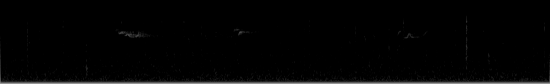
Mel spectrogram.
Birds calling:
Hawaii Akepa (Loxops coccineus)

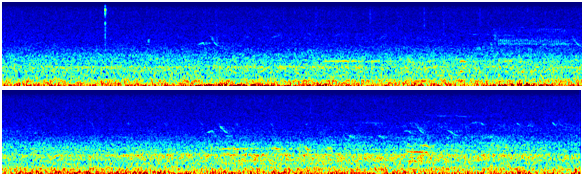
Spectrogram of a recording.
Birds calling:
Red-winged Blackbird (Agelaius phoeniceus)
American Goldfinch (Spinus tristis)
Canada Goose (Branta canadensis)
Baltimore Oriole (Icterus galbula)

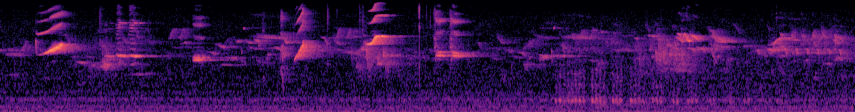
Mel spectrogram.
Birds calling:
Iiwi (Drepanis coccinea)
Hawaii Akepa (Loxops coccineus)
Hawaii Creeper (Loxops mana)

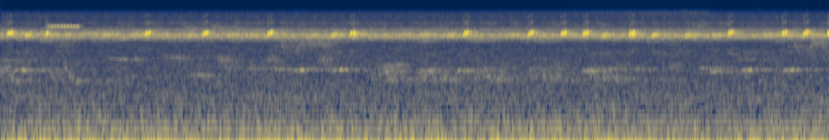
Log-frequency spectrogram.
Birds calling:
Thrush-like Wren (Campylorhynchus turdinus)
Hauxwell's Thrush (Turdus hauxwelli)
White-throated Toucan (Ramphastos tucanus)
Black-capped Becard (Pachyramphus marginatus)
Screaming Piha (Lipaugus vociferans)
Purple-throated Fruitcrow (Querula purpurata)
Dusky-capped Greenlet (Pachysylvia hypoxantha)
Gray Antbird (Cercomacra cinerascens)

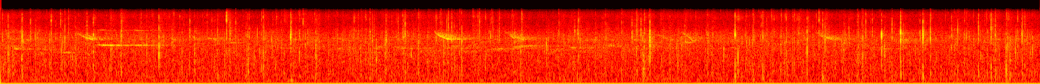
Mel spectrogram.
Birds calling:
Red-billed Leiothrix (Leiothrix lutea)
Iiwi (Drepanis coccinea)

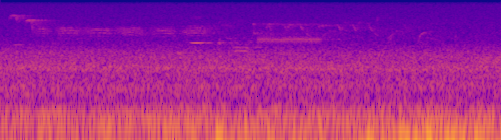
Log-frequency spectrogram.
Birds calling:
Black-capped Chickadee (Poecile atricapillus)
Red-winged Blackbird (Agelaius phoeniceus)
Common Yellowthroat (Geothlypis trichas)

